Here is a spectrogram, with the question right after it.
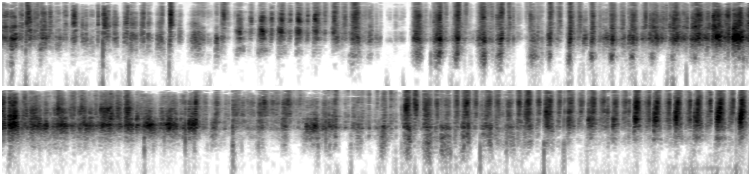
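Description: Fingertips rub and scratch around the translucent plastic cap of a hollow, medium yellow plastic sunscreen spray bottle. The result is a dense, bright, scratchy rustle of rapid, uneven strokes with almost no low end, with a brief pause just before the four-second mark and louder, steadier scratching in the middle.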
